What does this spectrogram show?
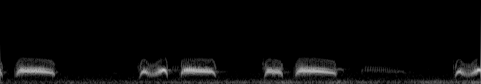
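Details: Spotted dove used as a decoy bird, cooing in low hollow notes: a single coo, then repeated phrases of a short note followed by a longer one, with a faint trailing note.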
